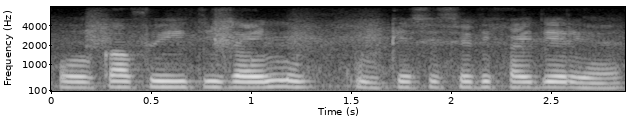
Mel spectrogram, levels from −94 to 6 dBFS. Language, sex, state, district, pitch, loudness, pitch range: Hindi, female, Haryana, Jhajjar, 195 Hz, -17 LUFS, 190-205 Hz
